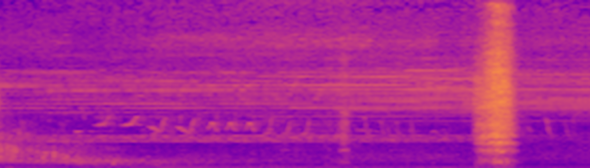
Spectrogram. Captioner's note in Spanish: Disparo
